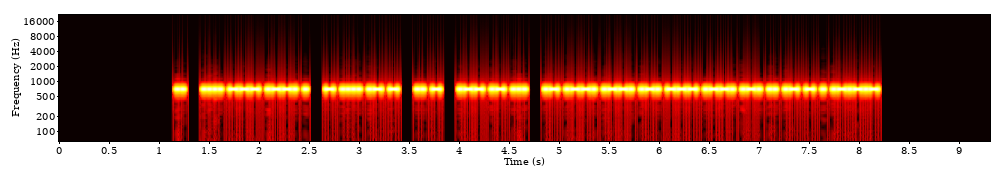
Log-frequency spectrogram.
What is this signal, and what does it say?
Morse code, heard as a keyed tone, about 45 wpm, 700 Hz. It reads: I HOPE THAT IT WAS APPROPRIATE.
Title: Sentences from Top 1000 Words - Review Part 5 - 45wpm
